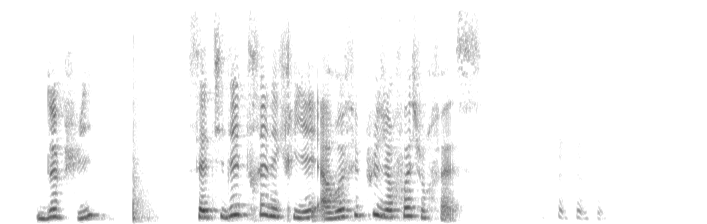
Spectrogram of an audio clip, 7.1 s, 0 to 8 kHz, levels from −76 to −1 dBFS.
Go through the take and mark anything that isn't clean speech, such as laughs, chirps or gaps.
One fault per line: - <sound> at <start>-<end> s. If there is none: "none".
- thud at 1.3-1.6 s
- laugh at 5.4-6.1 s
